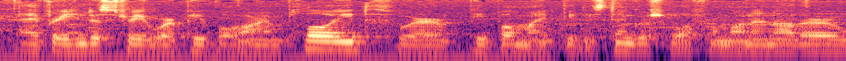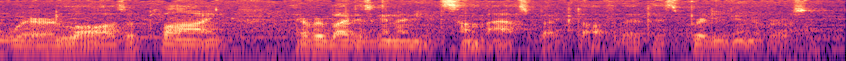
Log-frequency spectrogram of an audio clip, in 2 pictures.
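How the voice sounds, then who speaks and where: Noticeable background noise and audible room echo accompany a man speaking very fast. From Greece (Crete). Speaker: professor. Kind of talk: interview.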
